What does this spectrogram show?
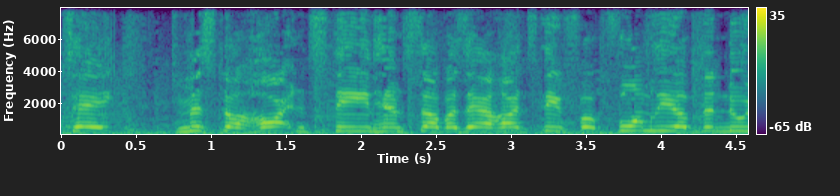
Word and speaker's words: Hartenstein: You might not even pronounce his name right. Hartenstein. Hartenstein.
